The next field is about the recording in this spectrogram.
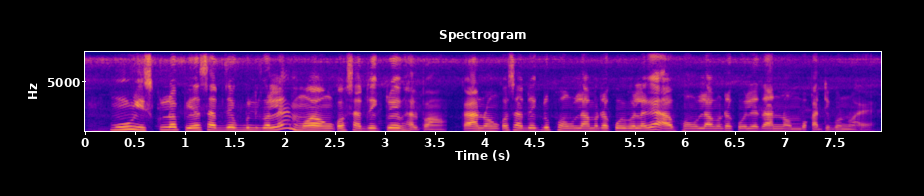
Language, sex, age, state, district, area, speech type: Assamese, female, 60+, Assam, Lakhimpur, rural, spontaneous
